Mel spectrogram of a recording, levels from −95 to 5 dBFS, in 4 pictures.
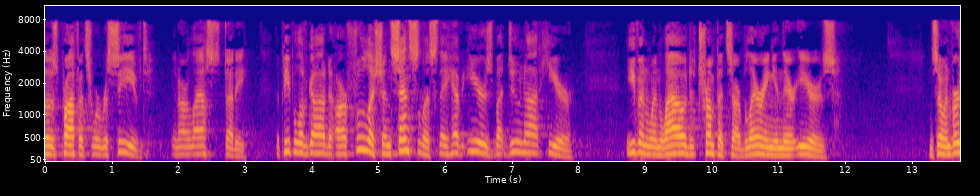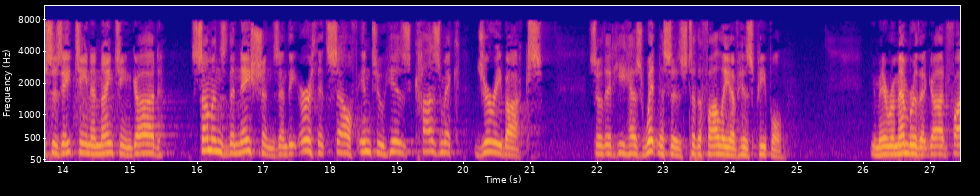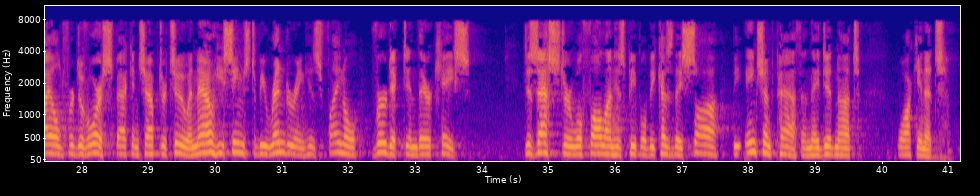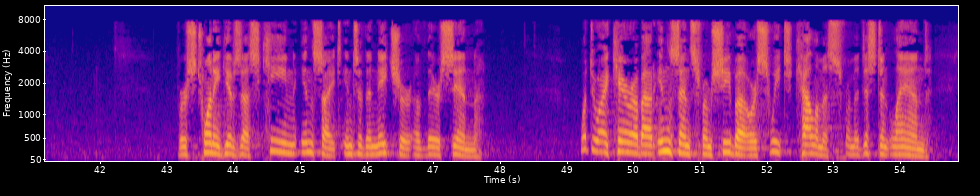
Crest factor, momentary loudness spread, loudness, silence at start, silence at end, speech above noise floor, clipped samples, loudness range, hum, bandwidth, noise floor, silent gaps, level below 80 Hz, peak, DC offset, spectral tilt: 20 dB; 10 LU; -20 LUFS; 0 s; 0.4 s; 43 dB; under 0.1%; 5 LU; none; 8 kHz; -63 dBFS; none; -62 dBFS; 0 dBFS; under 0.1%; -4 dB/octave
